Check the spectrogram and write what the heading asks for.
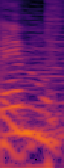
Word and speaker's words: Temu: Temu, però jo he escoltat Temu. La pronunciació que és Temu, no? Una cosa així. – Sí. Temu.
